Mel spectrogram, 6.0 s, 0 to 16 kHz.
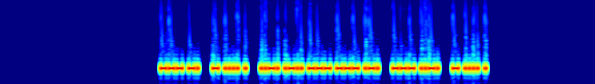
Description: Morse code, heard as a keyed tone, about 60 wpm, 700 Hz. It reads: ON THE FLOOR OF THE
